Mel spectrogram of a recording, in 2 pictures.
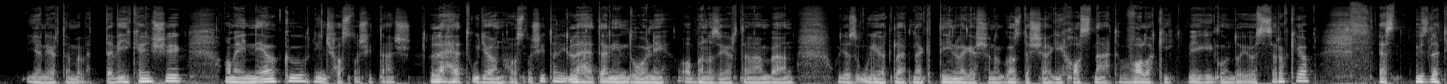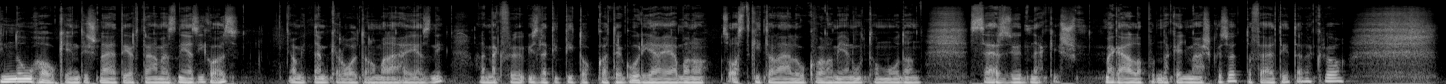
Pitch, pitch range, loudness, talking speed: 90 Hz, 85-105 Hz, -21 LUFS, 125 wpm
